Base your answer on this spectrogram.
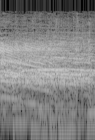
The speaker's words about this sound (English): See, it's the easiest job around. Big round of applause.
